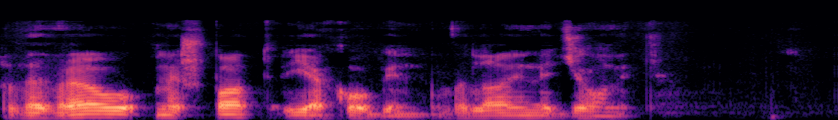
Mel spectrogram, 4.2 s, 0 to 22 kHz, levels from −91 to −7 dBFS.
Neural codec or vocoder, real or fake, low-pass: codec, 44.1 kHz, 7.8 kbps, DAC; fake; 10.8 kHz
